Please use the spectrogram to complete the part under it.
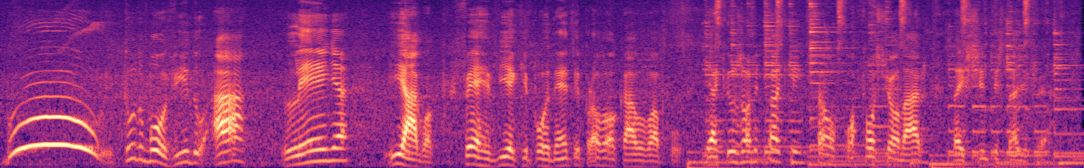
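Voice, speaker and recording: A man's voice: on the high side, very animated, moderate pace, gravelly, over music. Man pointing out old photos. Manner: pointing things out, repeating "aqui" and "olha". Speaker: local resident showing old photos. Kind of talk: casual guided explanation.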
